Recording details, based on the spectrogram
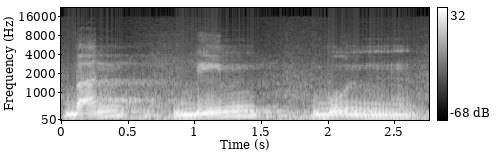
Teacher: تنوین میں آخر میں نون ساکن کی آواز سنائی دیتی ہے، نون ساکن کا ساؤنڈ سنائی دیتا ہے تنوین کے آخر میں، جیسے با دو زبر بن، با دو زیر بن اور با دو پیش بن، بن بن بن، آخر میں نون کی آواز آئے گی۔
